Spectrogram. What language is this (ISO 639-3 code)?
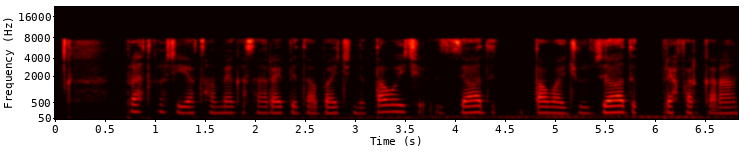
kas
